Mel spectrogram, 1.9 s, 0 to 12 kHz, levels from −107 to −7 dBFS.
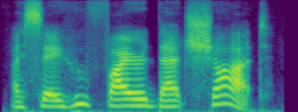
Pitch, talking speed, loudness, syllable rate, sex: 200 Hz, 195 wpm, -19 LUFS, 4.3 syllables/s, female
